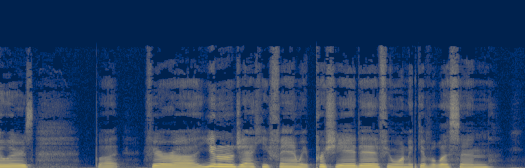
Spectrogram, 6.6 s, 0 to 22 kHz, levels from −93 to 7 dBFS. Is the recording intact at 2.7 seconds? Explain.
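Yes, the speech at 2.7 seconds is intact, with no dropout, click, distortion or other fault at that moment.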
